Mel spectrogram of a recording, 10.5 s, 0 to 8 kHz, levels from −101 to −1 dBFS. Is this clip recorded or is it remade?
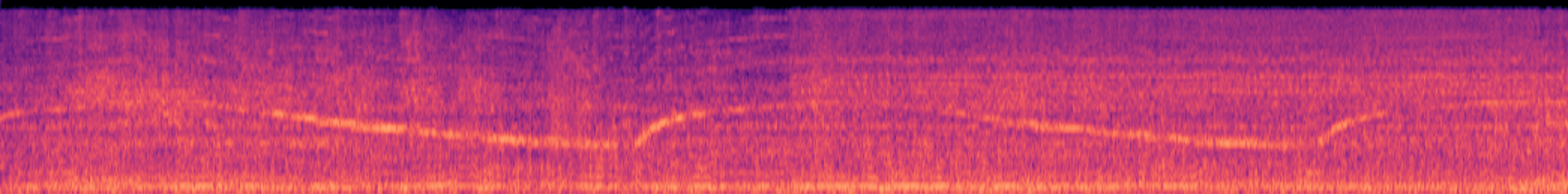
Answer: remade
